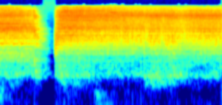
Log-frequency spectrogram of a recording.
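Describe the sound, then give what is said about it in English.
A long, steady breathy hiss of air blown out through pursed lips during pursed-lips breathing after a deep breath in, fairly loud, with a brief pause near the start before the exhale resumes and continues evenly to the end. “you would take this long, slow exhalation through pursed or puckered lips”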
